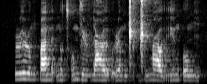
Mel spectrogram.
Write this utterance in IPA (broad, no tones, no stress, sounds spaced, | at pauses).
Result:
ɭ y ɭ u ŋ k͡p a n e ʔ n u t͡sʼ u m zʲ ø ɭ v i ʕ ø ʔ ṵ ɭ œ m ɡ͡ǁ œ ɡ͡ǁ y ŋ ʕ ɔ rʲ ø ŋ ʔ o ŋ i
